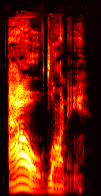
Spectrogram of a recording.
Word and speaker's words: Aulani: It's actually something I learned. It's not Alani. That's technically incorrect pronunciation. It is Alani. – It's Aulani. – Aulani. – Aulani. – Aulani. – Aulani. – That's a soundbite I'm saving right there. So it's Ao, like O-W-W, Ao.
